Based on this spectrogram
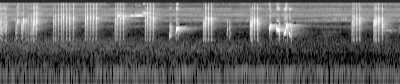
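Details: Caged red-whiskered bulbul used as a decoy to lure young wild birds. Short, bright warbled phrases come now and then between loud, rapid, rattling pulsed bursts that repeat throughout.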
